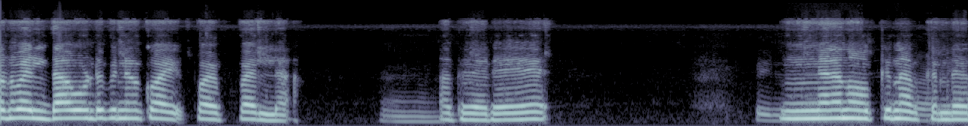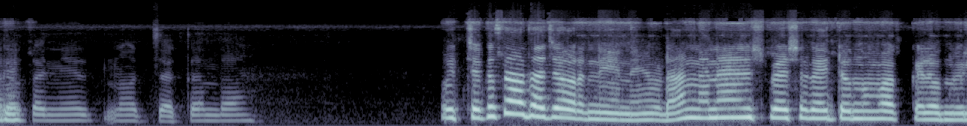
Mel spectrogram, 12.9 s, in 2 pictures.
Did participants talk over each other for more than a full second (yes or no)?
no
